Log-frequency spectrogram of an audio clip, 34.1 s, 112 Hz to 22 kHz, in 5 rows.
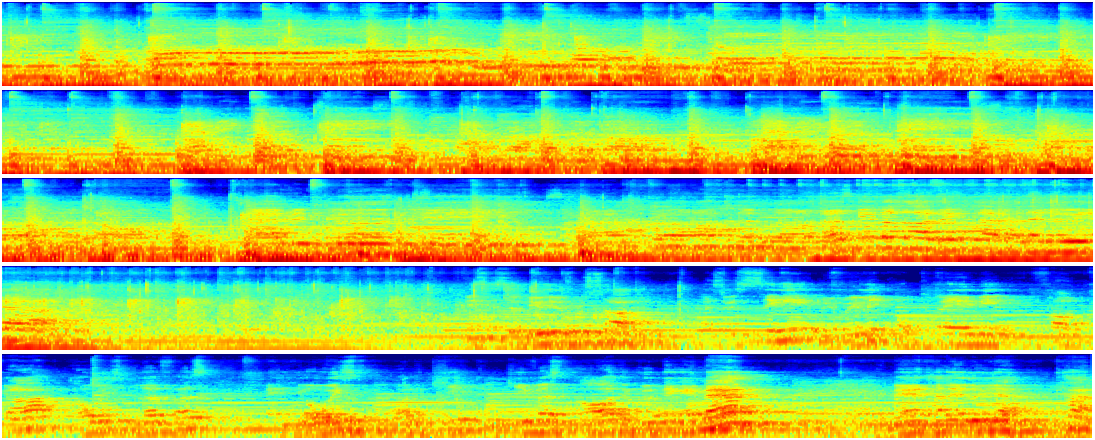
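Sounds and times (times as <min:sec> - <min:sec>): group voices singing: 0:00.0 - 0:19.7
drum hits: 0:00.0 - 0:21.2
worship band music: 0:00.0 - 0:34.0.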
